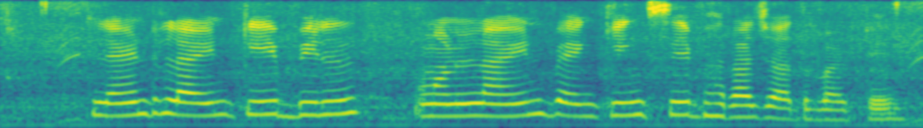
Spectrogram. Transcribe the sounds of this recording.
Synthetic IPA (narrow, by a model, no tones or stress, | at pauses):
lɛ̃ːɳɖlaːɪnkebɪl | ɔːnlaːɪnbɛ̃ːŋkɪ̃ŋɡsebʱɐɾad͡ʒaːt̪baːʈeː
